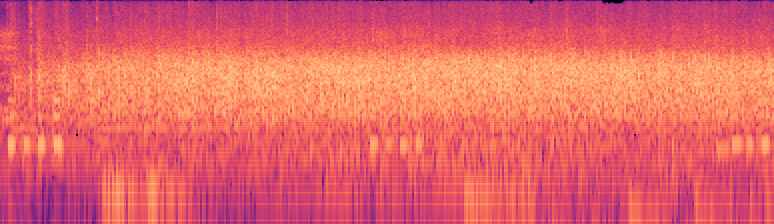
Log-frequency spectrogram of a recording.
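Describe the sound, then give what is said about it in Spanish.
Sustained applause from many people in a Senate chamber during a debate, a dense steady clatter of clapping that holds at an even, loud level for several seconds with a faint murmur of voices underneath. “No deja de llamarme la atención que se aplauda en un, en un debate como este, pero en fin, que no es un mitin, ¿no?”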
